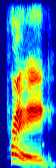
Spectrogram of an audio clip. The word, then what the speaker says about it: Prague: Prague, Oklahoma, spelled like Prague, but pronounced Prague because this is the US of A.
